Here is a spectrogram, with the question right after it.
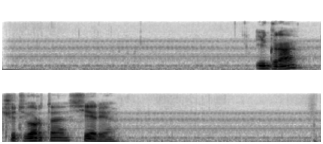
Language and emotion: Russian, neutral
